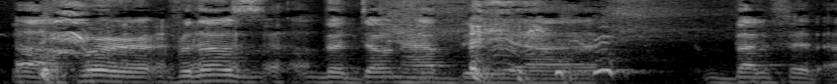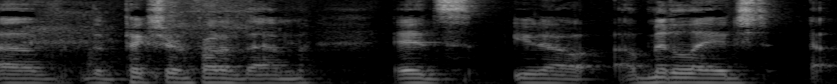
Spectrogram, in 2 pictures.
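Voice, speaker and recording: A man's voice: medium pitch, steady tone, unhurried. A man co-hosting a soccer podcast in casual chat, joking and hesitant with many fillers. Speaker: podcast co-host. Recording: echoey room with faint noise.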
